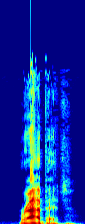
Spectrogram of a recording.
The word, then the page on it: rabbit: American English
